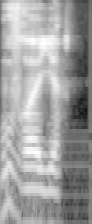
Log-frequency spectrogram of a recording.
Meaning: bullfinch
- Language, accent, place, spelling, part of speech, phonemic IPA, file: French, France, Lyon, bouvreuil, noun, /bu.vʁœj/, LL-Q150 (fra)-bouvreuil.wav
